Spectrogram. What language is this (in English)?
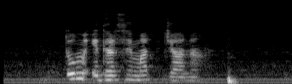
Urdu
